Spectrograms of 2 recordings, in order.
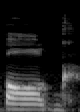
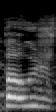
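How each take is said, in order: First: The word is said like 'bog'. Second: The word is not said like 'bog'. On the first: The speaker calls it right. "it was more like bog" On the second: The speaker calls it wrong. "I said Boge the first time too"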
